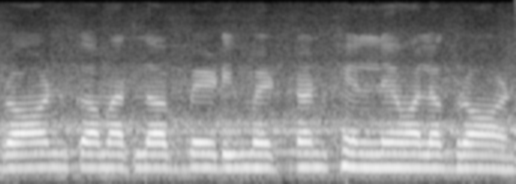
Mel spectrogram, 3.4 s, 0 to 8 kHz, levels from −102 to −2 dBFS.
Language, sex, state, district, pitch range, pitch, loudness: Hindi, female, Chhattisgarh, Raipur, 175-185 Hz, 180 Hz, -11 LUFS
